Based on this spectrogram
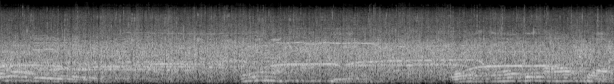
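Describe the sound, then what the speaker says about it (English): A convention hall audience claps and cheers for a Firefly cast panel at Comic Con, a dense, steady wash of applause from a large crowd, with voices mixed in throughout. "Round of applause for the cast from Sci-Fi."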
